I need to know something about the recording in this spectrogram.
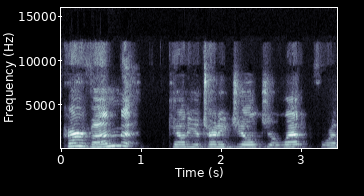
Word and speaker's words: Kirvin: Kirvin, County Attorney Jill Gillette for the state. Am I saying that correctly? Is it pronounced Kirvin?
